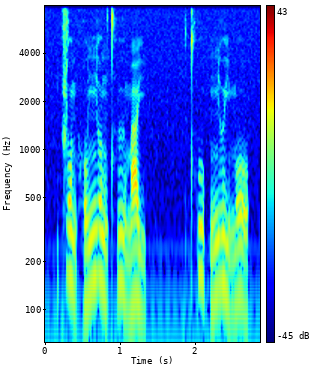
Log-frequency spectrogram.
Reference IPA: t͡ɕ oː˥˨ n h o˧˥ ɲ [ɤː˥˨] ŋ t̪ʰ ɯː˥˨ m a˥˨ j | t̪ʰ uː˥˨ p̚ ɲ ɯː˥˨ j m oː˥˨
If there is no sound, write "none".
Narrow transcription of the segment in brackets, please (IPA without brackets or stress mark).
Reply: ɤː˥˨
